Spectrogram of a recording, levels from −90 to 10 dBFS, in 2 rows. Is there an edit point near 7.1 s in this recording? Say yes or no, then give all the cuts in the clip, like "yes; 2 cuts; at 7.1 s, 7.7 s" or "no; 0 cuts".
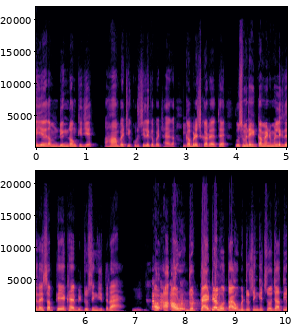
no; 1 cut; at 2.8 s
